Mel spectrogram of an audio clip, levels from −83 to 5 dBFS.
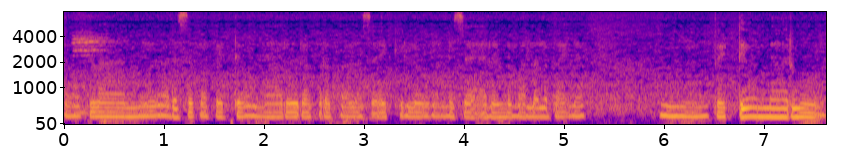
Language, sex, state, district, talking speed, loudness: Telugu, female, Andhra Pradesh, Manyam, 100 wpm, -20 LUFS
